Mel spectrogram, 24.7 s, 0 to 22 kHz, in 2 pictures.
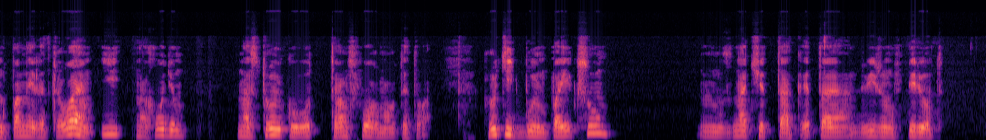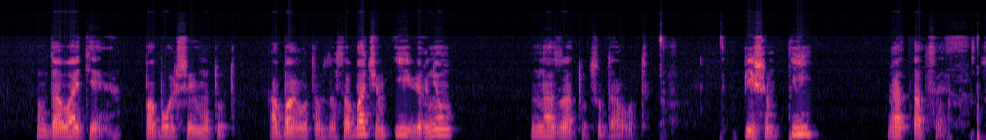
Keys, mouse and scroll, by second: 1.5 click, 2.3 click, 10.2 click, 24.5 space.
